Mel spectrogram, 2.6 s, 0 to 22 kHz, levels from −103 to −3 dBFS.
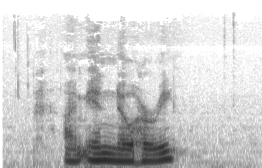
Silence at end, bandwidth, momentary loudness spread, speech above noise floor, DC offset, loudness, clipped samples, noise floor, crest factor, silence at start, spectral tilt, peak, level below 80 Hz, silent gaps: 0.9 s; 9.8 kHz; 13 LU; 39 dB; under 0.1%; -26 LUFS; under 0.1%; -64 dBFS; 16 dB; 0.65 s; -9.5 dB/octave; -12 dBFS; -58 dBFS; none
